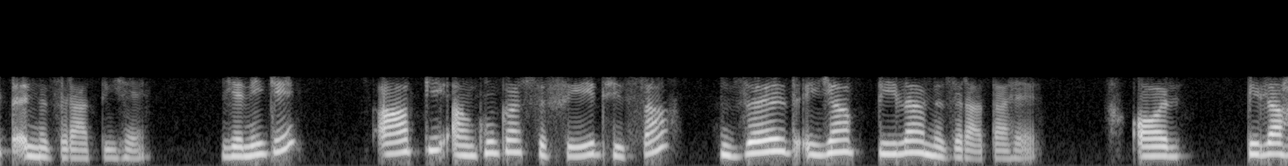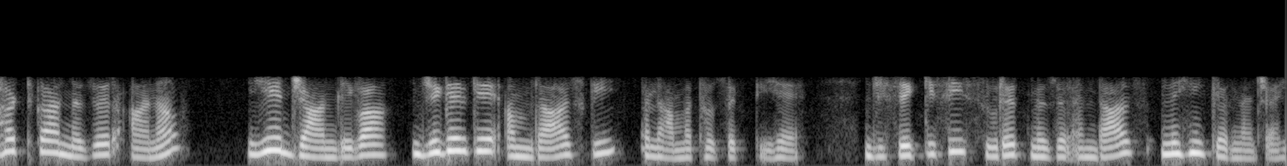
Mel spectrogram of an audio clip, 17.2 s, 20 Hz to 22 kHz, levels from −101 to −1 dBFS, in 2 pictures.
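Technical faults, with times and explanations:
Throughout, AMR narrowband mobile codec: nothing above 3.8 kHz survives, and heavy low-rate coding, consistent with about 6.7 kbps, makes speech buzzy and synthetic.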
